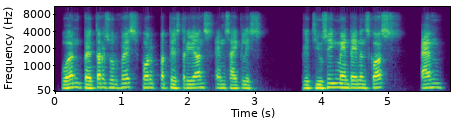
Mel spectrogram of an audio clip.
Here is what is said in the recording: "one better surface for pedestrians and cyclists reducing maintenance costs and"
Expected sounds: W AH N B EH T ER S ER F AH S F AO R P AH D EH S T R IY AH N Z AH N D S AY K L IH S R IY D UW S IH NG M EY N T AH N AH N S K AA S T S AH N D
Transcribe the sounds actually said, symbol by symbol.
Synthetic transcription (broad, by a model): W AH N B EH T ER S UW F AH S F AO R P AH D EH S T R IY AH N S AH N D S AY K L IH S R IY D UW S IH NG M EY N T AH N AH N S K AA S S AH N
